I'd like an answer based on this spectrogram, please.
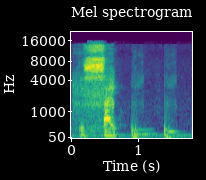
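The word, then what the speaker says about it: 一歳: 3 itu beda kan, intinya isai, ada double s di situ.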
